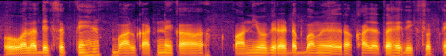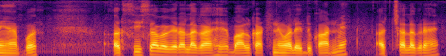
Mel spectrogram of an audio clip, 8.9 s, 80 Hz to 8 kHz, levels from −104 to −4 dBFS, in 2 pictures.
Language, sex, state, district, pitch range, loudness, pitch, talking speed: Hindi, male, Chhattisgarh, Sarguja, 105-125 Hz, -18 LUFS, 110 Hz, 235 wpm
